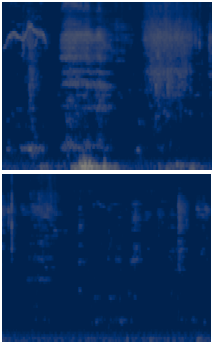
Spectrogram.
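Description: Quiet outdoor ambience with a short high bird chirp near the start, then a few soft rustles about a second in and again around two to three seconds in.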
